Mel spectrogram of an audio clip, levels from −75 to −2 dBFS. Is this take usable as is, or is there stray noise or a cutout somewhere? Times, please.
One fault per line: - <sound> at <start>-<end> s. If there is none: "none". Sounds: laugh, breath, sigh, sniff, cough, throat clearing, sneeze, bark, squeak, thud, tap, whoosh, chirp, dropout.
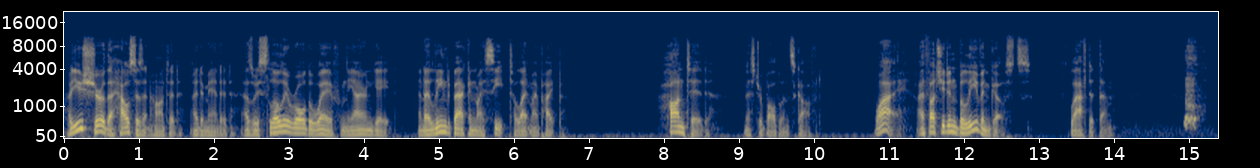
- bark at 14.9-15.2 s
